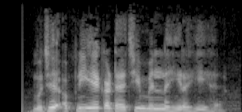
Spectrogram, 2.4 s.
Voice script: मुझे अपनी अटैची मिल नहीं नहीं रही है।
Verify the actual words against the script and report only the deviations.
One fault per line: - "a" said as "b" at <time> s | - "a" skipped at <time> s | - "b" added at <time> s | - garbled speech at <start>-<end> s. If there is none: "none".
- "एक" added at 0.9 s
- "नहीं" skipped at 1.8 s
